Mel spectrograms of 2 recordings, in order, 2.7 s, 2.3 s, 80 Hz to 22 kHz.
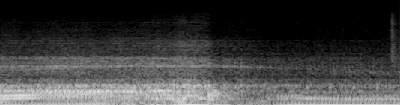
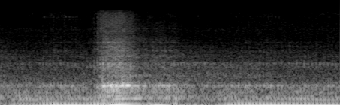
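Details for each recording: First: BMW M2 LCI with IPE exhaust on factory valve actuators, cold start: revving with loose metallic clatter on the exhaust note, worse with valves closed; suspected weak actuator spring tension rattling exhaust valve. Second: BMW M2 LCI with iPE exhaust and factory valve actuators, cold, after removing three washers from each side: deep steady rumble as the valves cycle open and closed with no rattle; rattle fixed.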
